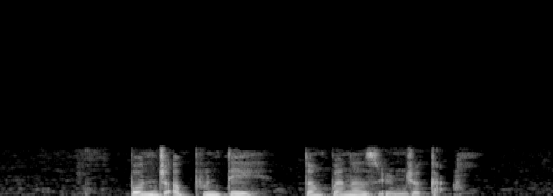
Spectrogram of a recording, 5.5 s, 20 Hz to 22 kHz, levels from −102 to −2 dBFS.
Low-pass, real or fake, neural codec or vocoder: 5.4 kHz; real; none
